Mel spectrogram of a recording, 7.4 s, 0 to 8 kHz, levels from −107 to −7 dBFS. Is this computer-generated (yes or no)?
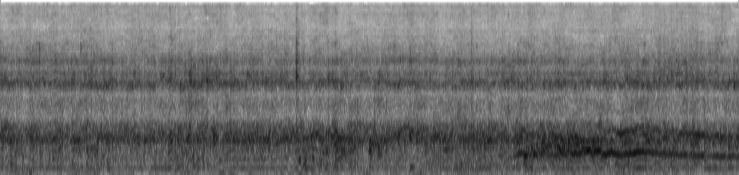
yes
